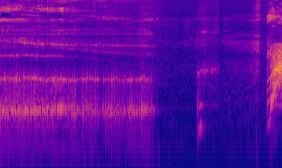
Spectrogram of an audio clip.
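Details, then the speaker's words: A long, low, drawn-out belch of about two seconds, followed by brief vocal sounds; a burp. "oh geez stop burping it's cold in here"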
